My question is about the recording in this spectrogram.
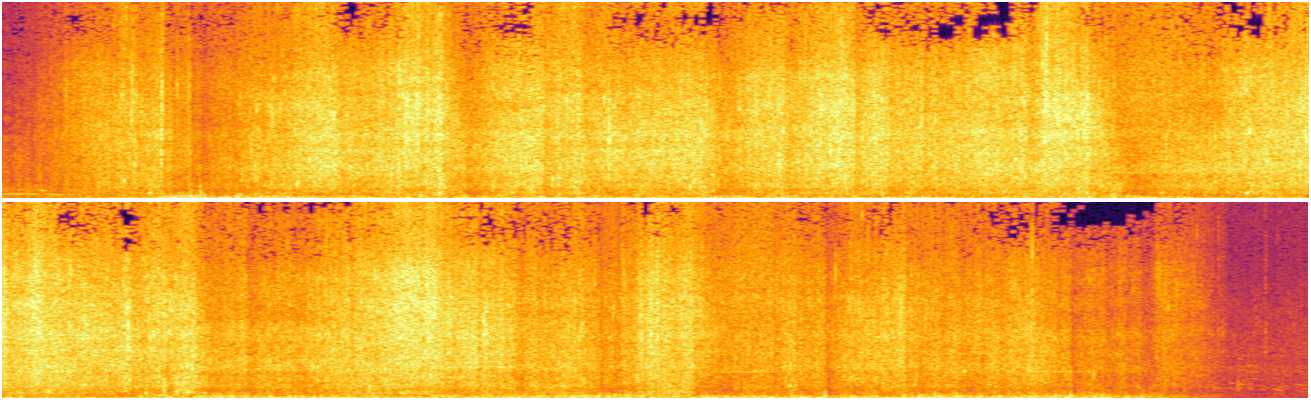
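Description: Wind buffeting the microphone in gusts, a rough rumbling noise, over the wash of sea surf. It drops away abruptly near the end.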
